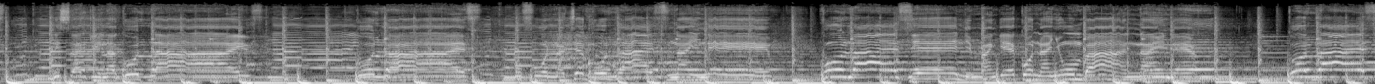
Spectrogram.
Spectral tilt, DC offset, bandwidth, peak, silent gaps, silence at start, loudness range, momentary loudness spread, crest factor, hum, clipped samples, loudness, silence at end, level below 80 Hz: -4.5 dB/octave; 0.3%; 19 kHz; 0 dBFS; none; 0 s; 0 LU; 2 LU; 8 dB; none; under 0.1%; -9 LUFS; 0 s; -12 dBFS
